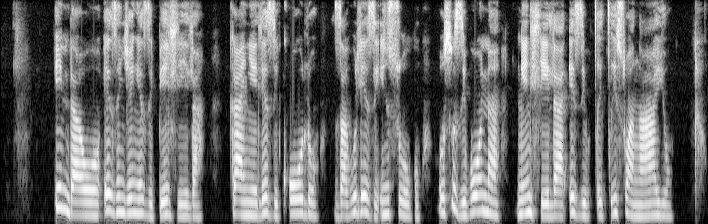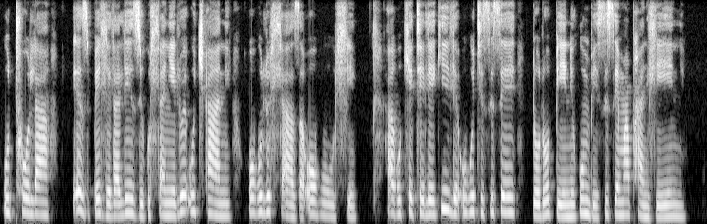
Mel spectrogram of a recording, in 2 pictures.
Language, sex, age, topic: North Ndebele, male, 36-49, health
